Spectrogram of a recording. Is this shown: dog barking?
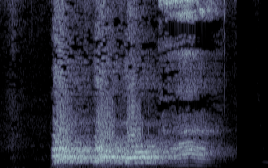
yes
